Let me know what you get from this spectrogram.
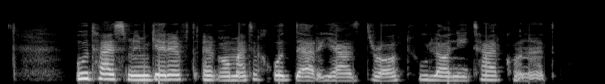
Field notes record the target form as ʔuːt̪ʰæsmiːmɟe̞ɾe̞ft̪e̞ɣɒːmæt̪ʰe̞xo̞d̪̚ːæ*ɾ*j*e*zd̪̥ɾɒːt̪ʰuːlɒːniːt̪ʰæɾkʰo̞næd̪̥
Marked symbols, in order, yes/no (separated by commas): yes, no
